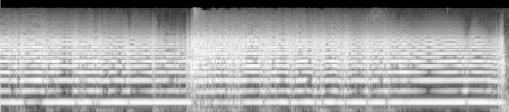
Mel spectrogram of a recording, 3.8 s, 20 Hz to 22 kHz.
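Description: Sustained electric guitar lead with heavy distortion, the note bent up with the third finger at the 11th fret, in a 1970s rock style; one loud, ringing held tone with a renewed attack partway through, played alone.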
